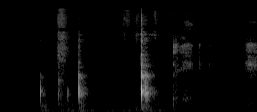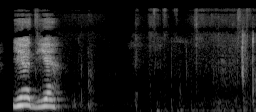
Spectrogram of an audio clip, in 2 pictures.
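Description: A Siberian Husky lets out a short, warbling 'talking' sound, its pitch bending up and down like a sung phrase. Soft clicks and taps from a small room surround it.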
